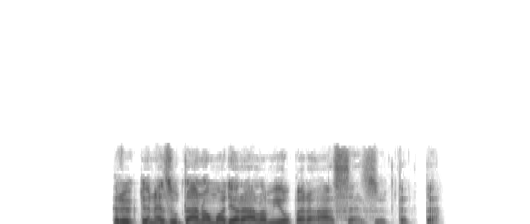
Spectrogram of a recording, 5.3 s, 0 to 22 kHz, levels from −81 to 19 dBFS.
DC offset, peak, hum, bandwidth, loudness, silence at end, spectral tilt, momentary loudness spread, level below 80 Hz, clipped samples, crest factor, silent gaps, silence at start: under 0.1%; -2 dBFS; none; 8.2 kHz; -16 LUFS; 0.9 s; -4 dB/octave; 15 LU; -54 dBFS; under 0.1%; 18 dB; 4.19-4.25 s; 1.15 s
